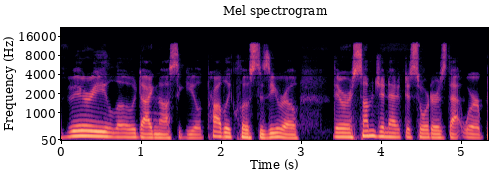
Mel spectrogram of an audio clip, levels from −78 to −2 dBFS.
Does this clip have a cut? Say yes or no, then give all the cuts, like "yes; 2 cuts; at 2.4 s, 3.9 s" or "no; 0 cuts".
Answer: yes; 1 cut; at 3.3 s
